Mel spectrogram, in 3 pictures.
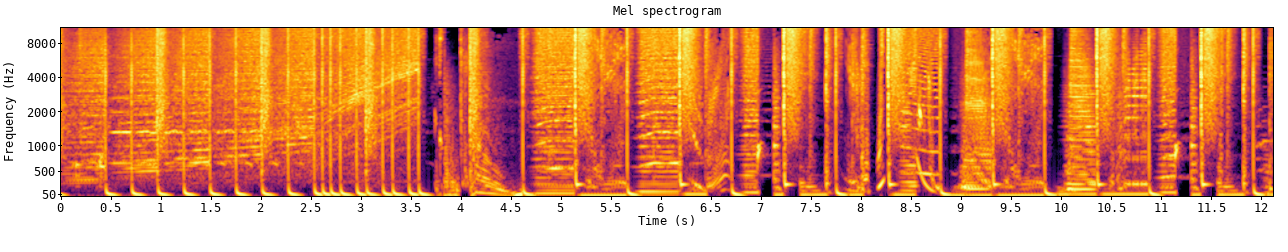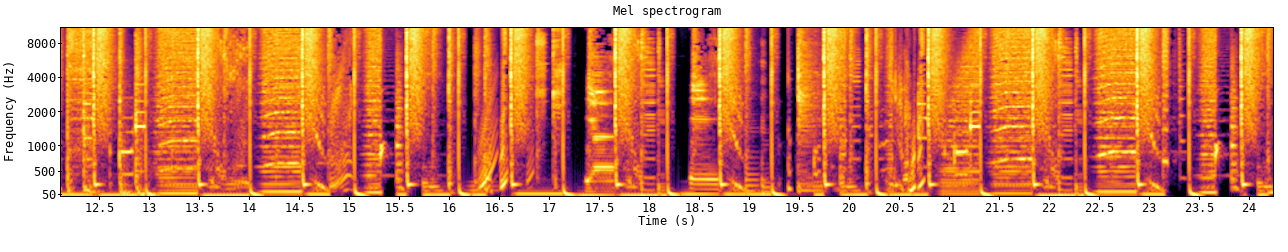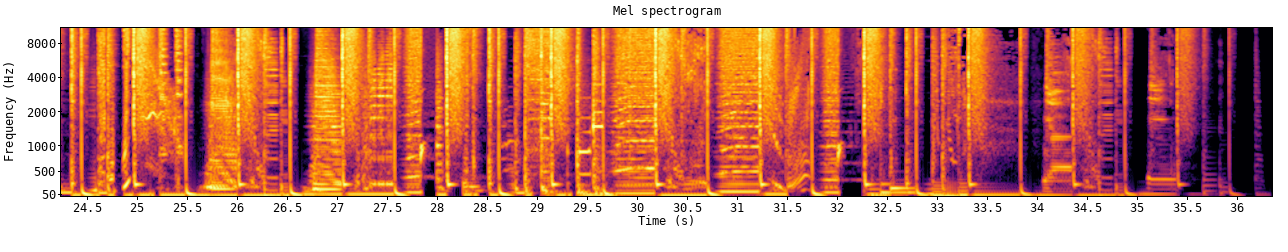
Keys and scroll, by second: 0.6 super+d, 3.5 Left, 3.6 Left, 5.4 BackSpace, 6.4 Left.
